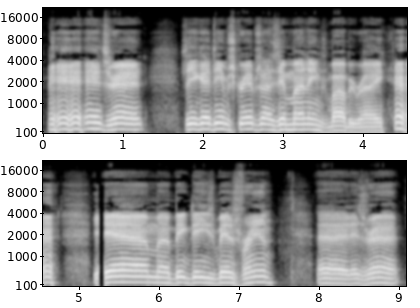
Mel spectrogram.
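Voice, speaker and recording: Man acting as slow-witted good ol' boy, rural Southern US drawl, chummy, bumbling, slightly high voice, comedy podcast character. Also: fairly even intonation, fairly bright tone, clean tone, dry recording, clean studio sound.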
